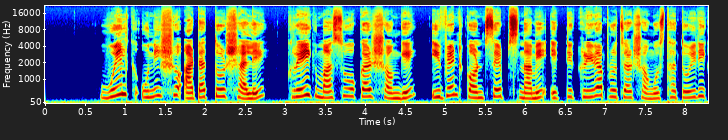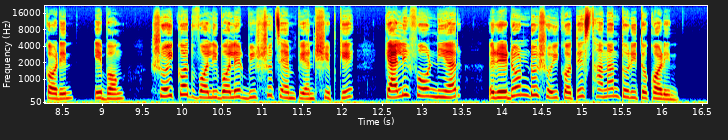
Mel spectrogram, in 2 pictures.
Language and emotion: Bengali, neutral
